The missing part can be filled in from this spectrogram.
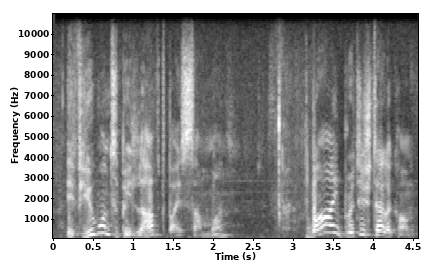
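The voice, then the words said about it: Put-on English accent. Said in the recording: “in an English accent, which I can do quite well.”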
